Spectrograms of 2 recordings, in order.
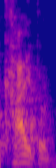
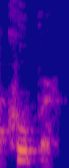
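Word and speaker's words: Kuiper: or something happened um it's called the Kyper belt and he keeps calling it the uh Cooper but maybe there a pronunciation of it from his uh country but it's a Kyper belt right and a Kyper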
